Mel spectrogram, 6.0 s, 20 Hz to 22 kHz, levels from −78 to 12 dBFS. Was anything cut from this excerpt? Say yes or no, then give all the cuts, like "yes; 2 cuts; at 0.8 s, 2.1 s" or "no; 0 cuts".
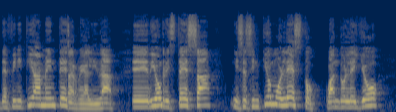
yes; 2 cuts; at 1.0 s, 2.4 s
